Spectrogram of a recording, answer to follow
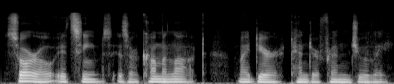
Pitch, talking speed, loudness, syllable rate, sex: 115 Hz, 180 wpm, -16 LUFS, 4.6 syllables/s, male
